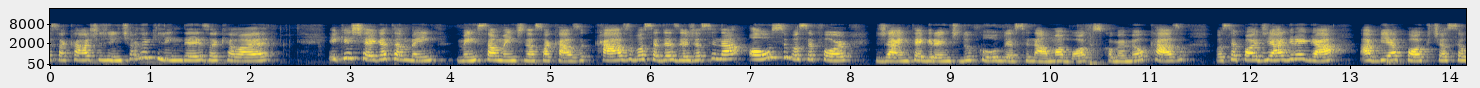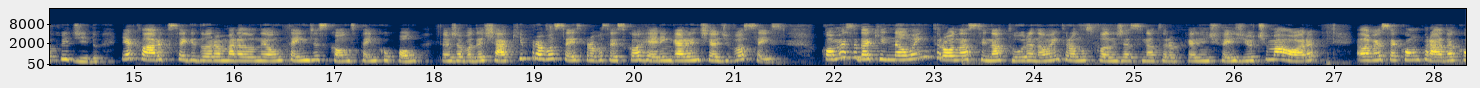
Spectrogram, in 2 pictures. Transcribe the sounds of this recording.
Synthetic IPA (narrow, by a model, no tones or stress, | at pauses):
sɐkaʃɐʒẽnt͡ʃɪɔʎɐkɪlĩnd̪ezɐkɪɛlɐɛ | ɪkɪʃeɡɐt̪ɐ̃mbẽj̃mẽsawmẽnt͡ʃɪnɛsɐkazɐkʰazʊvosed̪ezeʒɐasinaɾowsɪvosefoɾ | ʒaĩnt̪eɡɾɐ̃nt͡ʃɪd̪ʊklubɪasinaɾũmɐbɔkskõmʊɛmewkazʊ | vosepɔd͡ʒɪaɡɾeɡaɾɐbiɐpɔkɪ̥t͡ʃɪasewpɪd͡ʒid̪ʊɪɛklaɾʊkɪ̥seɡid̪oɾɐmaɾɛloneõw̃t̪ẽj̃d͡ʒɪskõnt̪ʊ̥t̪ẽj̃kupõw̃ẽt̪ɐ̃w̃ewʒawvod̪ejʃaɾakʰipɾɐvosejspɾɐvosejskoɦeɾẽj̃ɡaɾɐ̃nt͡ʃiɐd͡ʒɪvosejskõmʊɛsɐd̪akinɐ̃w̃ẽnt̪ɾonɐasinat̪uɾɐnɐ̃w̃ẽnt̪ɾonʊsplɐ̃nʊzd͡ʒɪasinat̪uɾɐpʊɾkʲeaʒẽnt͡ʃɪ̥fejzd͡ʒɪuwt͡ʃimɐɔɾɐ | ɛlɐvajseɾkõmpɾad̪ɐk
